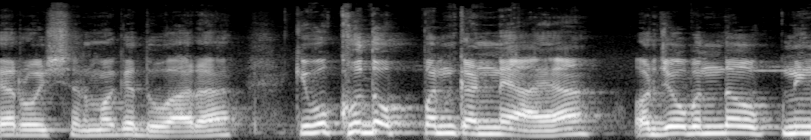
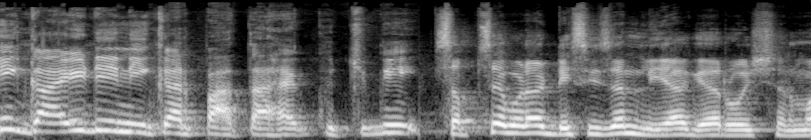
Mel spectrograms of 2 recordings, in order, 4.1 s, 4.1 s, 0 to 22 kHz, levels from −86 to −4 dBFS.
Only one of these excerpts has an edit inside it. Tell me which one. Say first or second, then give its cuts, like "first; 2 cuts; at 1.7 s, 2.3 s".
second; 1 cut; at 2.1 s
